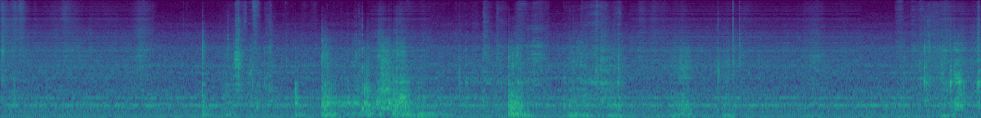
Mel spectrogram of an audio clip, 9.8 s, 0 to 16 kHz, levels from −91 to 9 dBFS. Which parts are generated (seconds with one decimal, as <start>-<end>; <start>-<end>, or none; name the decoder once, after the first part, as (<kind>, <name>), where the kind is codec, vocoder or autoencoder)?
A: 0.0-1.5 (autoencoder, DAC-VAE); 3.7-4.3; 6.3-8.6; 9.4-9.8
